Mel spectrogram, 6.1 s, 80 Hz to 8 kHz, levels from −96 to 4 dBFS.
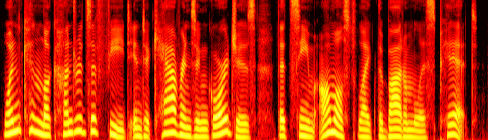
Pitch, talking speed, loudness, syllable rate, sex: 190 Hz, 165 wpm, -17 LUFS, 4.5 syllables/s, female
